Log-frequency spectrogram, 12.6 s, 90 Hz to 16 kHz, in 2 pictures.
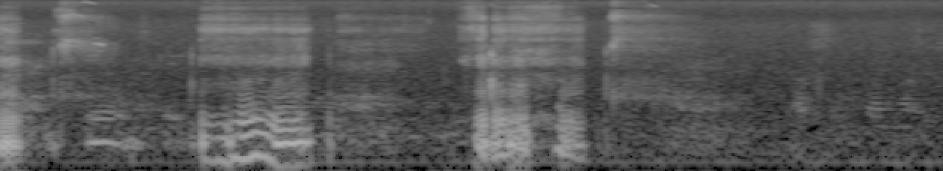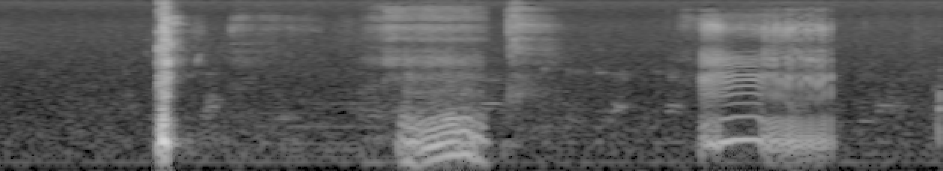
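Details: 13-year-old female cat asleep in a cat sleeping bag, wearing clothes: loud, rhythmic, throaty, vibrating snoring breaths about every two seconds, with one sharp knock between; snoring.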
